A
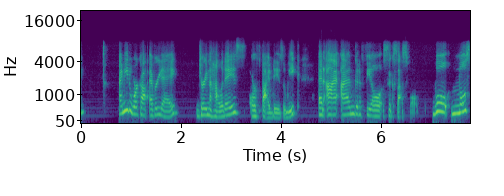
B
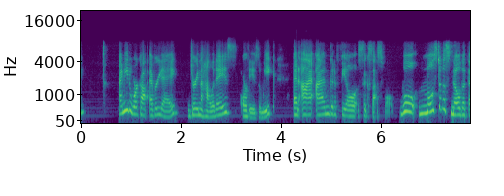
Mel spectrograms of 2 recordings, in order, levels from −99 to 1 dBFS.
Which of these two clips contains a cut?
B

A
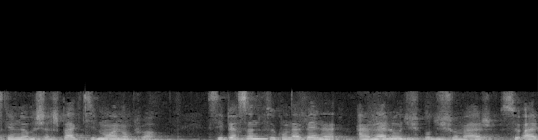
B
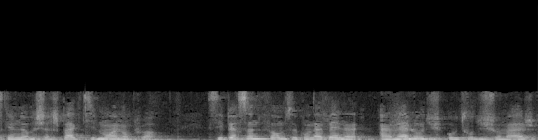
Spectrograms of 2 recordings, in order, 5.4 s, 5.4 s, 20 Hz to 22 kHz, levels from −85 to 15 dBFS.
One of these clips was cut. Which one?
A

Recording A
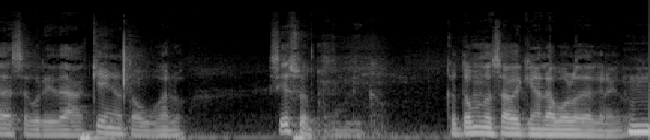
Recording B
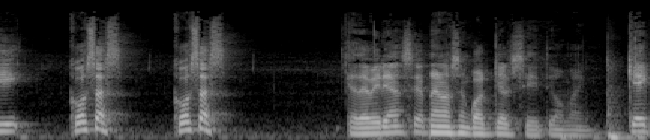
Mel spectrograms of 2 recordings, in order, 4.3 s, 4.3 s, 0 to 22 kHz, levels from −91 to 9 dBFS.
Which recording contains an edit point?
B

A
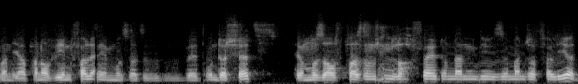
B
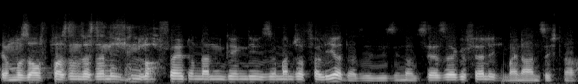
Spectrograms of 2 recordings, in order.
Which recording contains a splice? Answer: A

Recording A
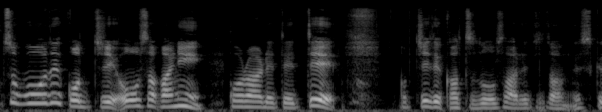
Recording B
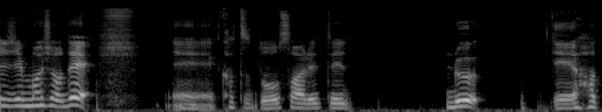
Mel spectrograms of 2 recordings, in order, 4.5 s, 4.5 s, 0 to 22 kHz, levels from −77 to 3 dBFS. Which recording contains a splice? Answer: A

